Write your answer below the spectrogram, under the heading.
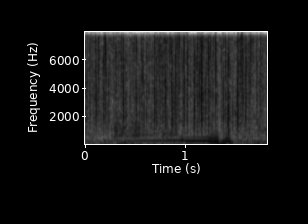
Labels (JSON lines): {"label": "biophony, cascading saw", "recorder": "SoundTrap 600 or HydroMoth"}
